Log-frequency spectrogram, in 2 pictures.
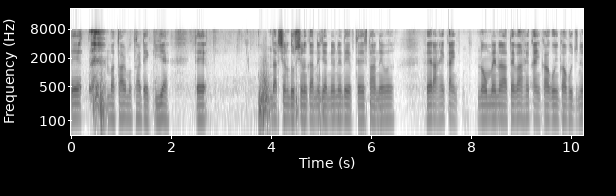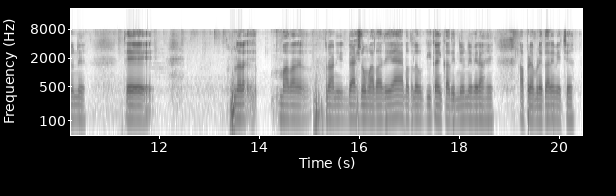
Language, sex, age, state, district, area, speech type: Dogri, male, 18-30, Jammu and Kashmir, Samba, rural, spontaneous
